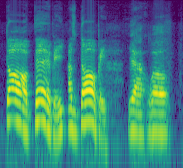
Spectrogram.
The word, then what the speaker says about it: Derby: as Darby yeah well this is an English spelling I assume you're from abroad Derby it's like they call a bowler hat a Derby I don't know why but Derby Lord Darby's the way we pronounce it I don't know how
